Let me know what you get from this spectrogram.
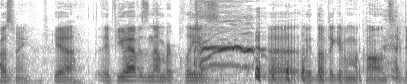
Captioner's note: laughter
